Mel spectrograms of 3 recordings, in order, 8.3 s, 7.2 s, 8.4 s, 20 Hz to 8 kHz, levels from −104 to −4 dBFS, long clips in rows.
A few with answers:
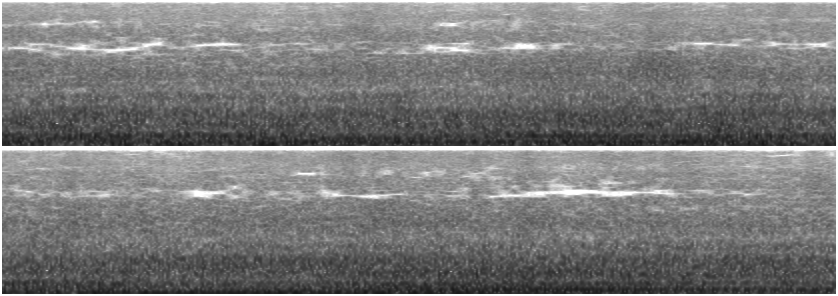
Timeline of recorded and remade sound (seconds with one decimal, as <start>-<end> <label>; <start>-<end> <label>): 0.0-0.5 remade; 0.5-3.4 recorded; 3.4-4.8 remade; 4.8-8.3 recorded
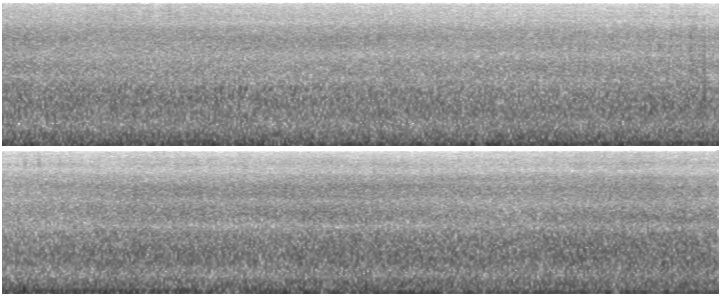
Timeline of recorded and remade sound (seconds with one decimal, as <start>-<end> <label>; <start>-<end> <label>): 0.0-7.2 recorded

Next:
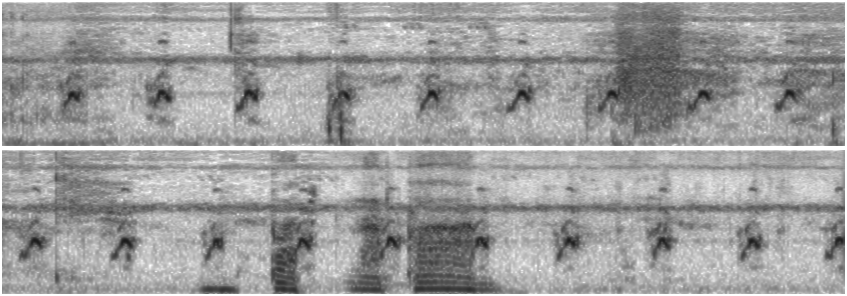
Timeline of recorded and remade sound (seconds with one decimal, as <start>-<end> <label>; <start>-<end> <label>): 0.0-1.6 remade; 1.6-2.8 recorded; 2.8-3.2 remade; 3.2-5.3 recorded; 5.3-8.4 remade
